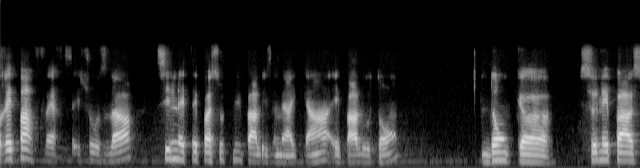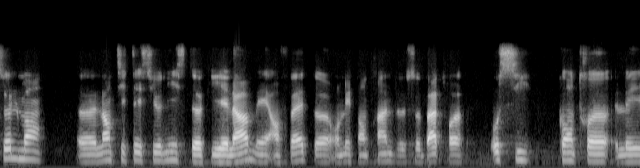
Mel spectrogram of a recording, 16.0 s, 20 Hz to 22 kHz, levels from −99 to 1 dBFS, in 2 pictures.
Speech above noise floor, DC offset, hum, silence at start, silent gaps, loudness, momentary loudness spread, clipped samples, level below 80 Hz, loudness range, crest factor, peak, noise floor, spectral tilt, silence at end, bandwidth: 51 dB; under 0.1%; none; 0 s; none; -23 LUFS; 15 LU; under 0.1%; -82 dBFS; 3 LU; 20 dB; -4 dBFS; -73 dBFS; -3.5 dB/octave; 0 s; 8.4 kHz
